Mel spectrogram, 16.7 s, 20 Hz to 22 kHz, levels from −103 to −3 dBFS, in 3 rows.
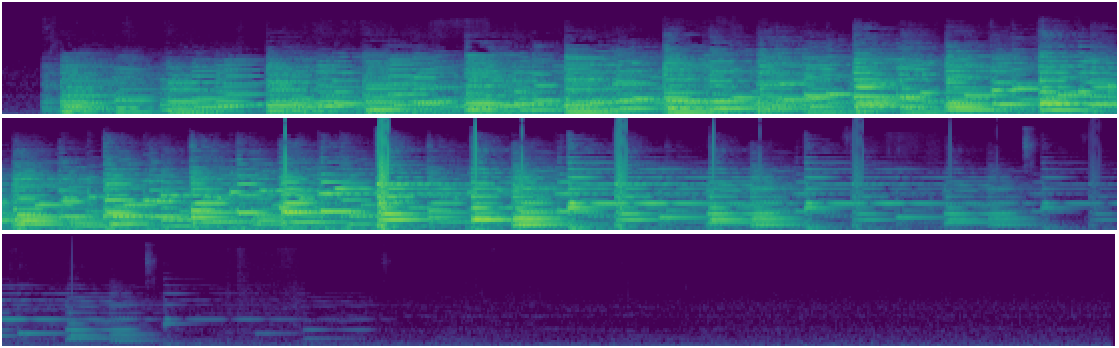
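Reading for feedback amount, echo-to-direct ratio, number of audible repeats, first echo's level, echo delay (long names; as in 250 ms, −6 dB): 20%, −10.0 dB, 2, −10.0 dB, 1,184 ms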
